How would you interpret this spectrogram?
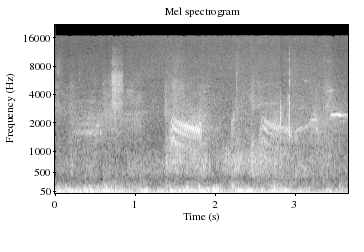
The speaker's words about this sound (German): Alle Vögel sind natürlich schon wach, logisch. Und hellauf begeistert.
